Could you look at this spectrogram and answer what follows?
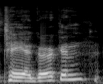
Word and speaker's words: Teja Gerken: want to start like that my name is TAA girkin and a lot of people wonder how to pronounce my name if they've only seen me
